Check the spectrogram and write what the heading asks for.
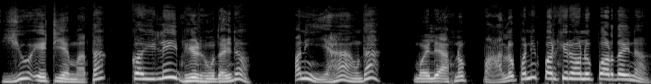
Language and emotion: Nepali, surprised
